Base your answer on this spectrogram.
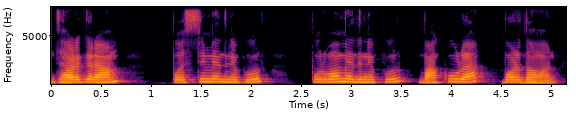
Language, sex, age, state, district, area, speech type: Bengali, female, 18-30, West Bengal, Jhargram, rural, spontaneous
